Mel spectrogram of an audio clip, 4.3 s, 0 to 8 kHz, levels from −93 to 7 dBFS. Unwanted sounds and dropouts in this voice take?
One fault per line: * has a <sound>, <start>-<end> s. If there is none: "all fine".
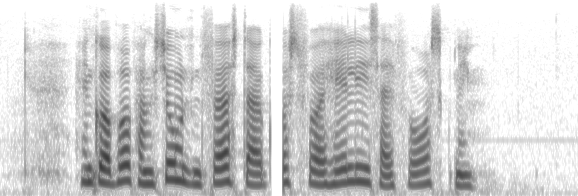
* has a dropout, 2.0-2.1 s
